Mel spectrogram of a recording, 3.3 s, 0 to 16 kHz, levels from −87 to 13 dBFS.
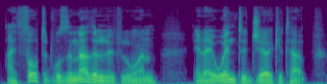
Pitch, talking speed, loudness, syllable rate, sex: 95 Hz, 255 wpm, -18 LUFS, 6.8 syllables/s, male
